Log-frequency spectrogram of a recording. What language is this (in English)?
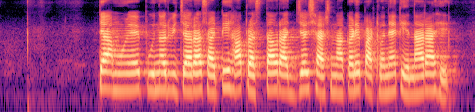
Marathi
